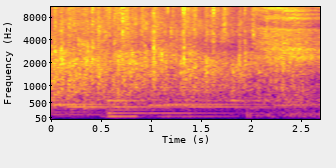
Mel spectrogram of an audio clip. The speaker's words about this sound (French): Peut-être qu'on peut commencer par les applaudir chaleureusement. On a beaucoup de chance de les avoir avec nous.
